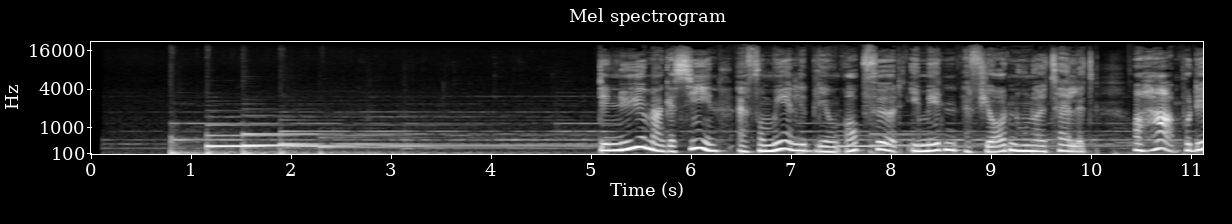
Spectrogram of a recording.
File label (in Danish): Dansk; Spot 7 De nye magasin; storygo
